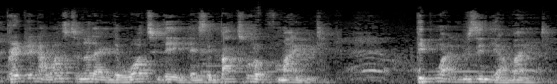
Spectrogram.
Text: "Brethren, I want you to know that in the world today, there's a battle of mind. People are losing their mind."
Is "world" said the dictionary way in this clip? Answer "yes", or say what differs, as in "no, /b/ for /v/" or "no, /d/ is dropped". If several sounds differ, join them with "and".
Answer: no, /l/ is dropped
